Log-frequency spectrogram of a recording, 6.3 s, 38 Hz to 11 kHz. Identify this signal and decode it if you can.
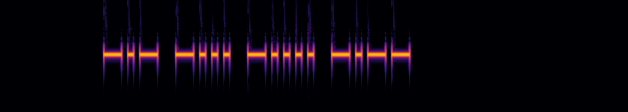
Morse code, heard as a keyed tone, about 20 wpm, 700 Hz. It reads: KB6Y
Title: USA Call Signs - 4 Characters - Repeated 3x - 20wpm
